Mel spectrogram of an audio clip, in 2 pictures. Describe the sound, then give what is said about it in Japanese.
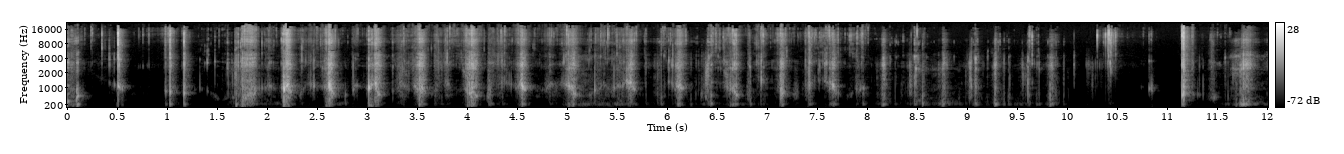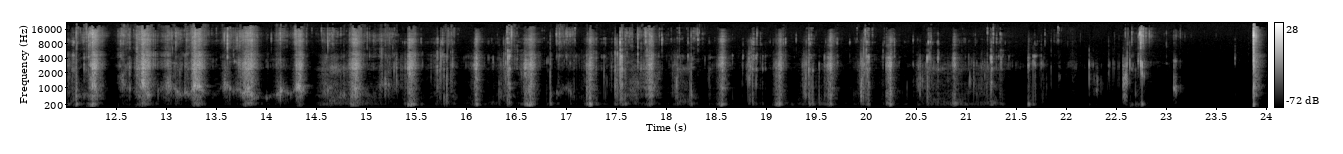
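Crunchy chewing as someone eats four pieces at once: many sharp, rapid crunches keep up steadily alone, with a brief lull near the middle. “禁断の4本一気食い。”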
